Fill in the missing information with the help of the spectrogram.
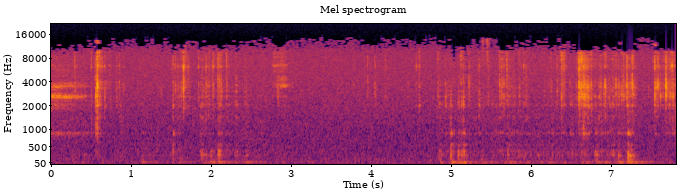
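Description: Plastic bait bag of soft-plastic craw trailers crinkling and crackling as hands work to pull it open, in irregular clusters that are busiest near the end.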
